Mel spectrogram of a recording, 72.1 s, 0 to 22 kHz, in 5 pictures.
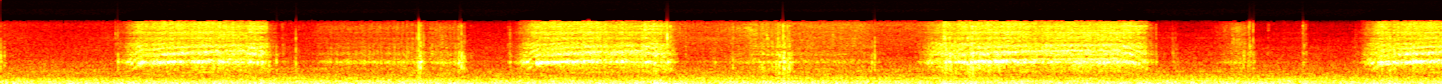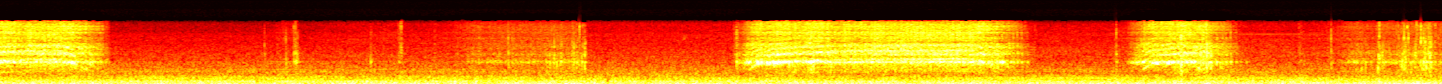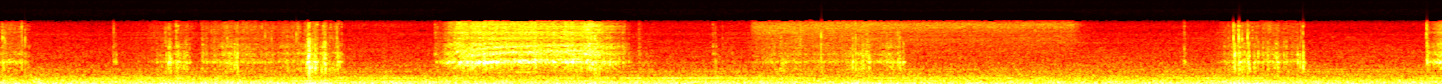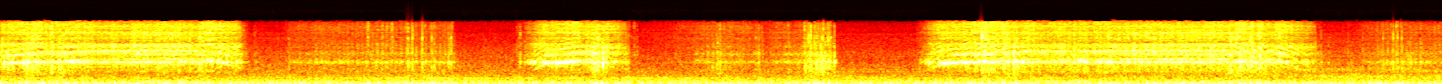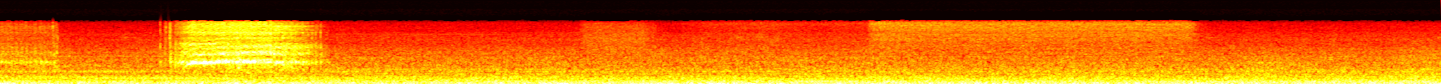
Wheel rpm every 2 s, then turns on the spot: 40, 70, 50, 60, 50, 100, 20, 90, 0, 10, 10, 140, 30, 20, 20, 20, 40, 70, 20, 0, 10, 50, 120, 20, 50, 20, 90, 160, 40, 50, 40, 0, 0, 0, 0, 0.
2-4 6-8 18-20 28-32 36-38 40-42 46-52 56-58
